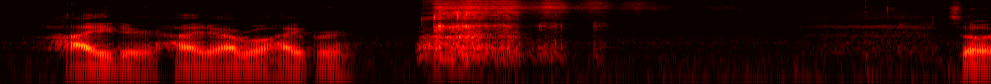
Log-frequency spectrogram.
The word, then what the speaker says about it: Haider: featherweight bout we got was it hyper it's hyper right say his name Hider Hider I wrote hyper so ignore the fact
